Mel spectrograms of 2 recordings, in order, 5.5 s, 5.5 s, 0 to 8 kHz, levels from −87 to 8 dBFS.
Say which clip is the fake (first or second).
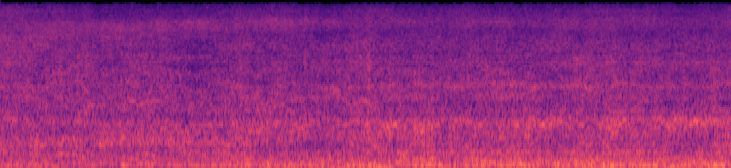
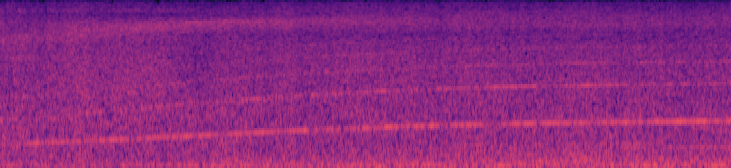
first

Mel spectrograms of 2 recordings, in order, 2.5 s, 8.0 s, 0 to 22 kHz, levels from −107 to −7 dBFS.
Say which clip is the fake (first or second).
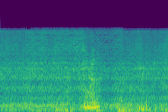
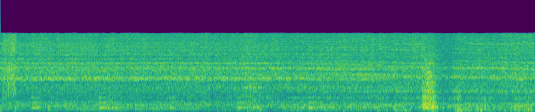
first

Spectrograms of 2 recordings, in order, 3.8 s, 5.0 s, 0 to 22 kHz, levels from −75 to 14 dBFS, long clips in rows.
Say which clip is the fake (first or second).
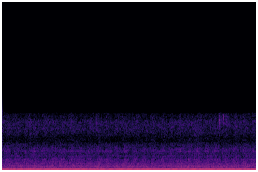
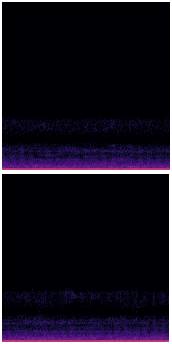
second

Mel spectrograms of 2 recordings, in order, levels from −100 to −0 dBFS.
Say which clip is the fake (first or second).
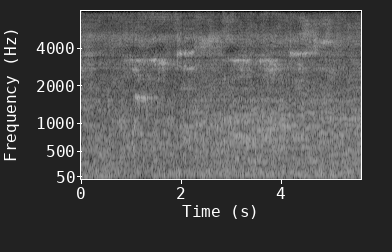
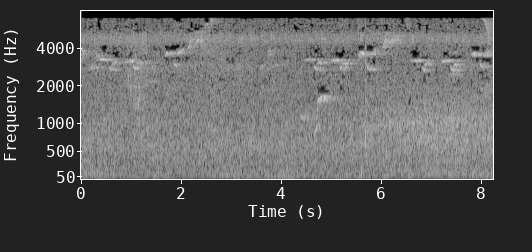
first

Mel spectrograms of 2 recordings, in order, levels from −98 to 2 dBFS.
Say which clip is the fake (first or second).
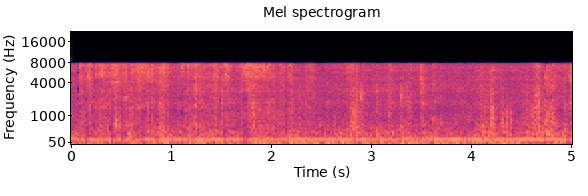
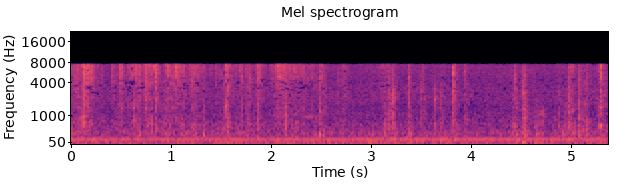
first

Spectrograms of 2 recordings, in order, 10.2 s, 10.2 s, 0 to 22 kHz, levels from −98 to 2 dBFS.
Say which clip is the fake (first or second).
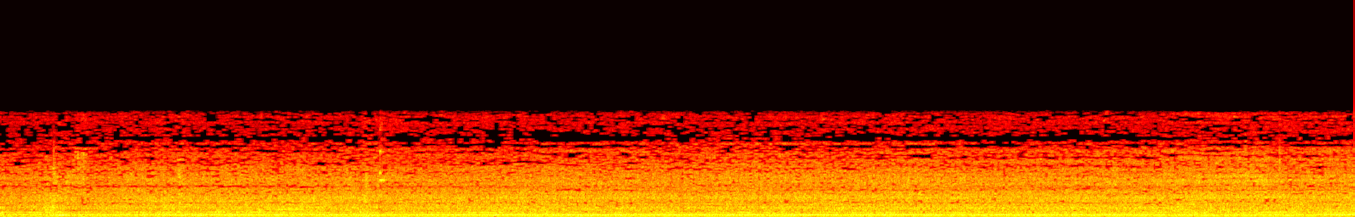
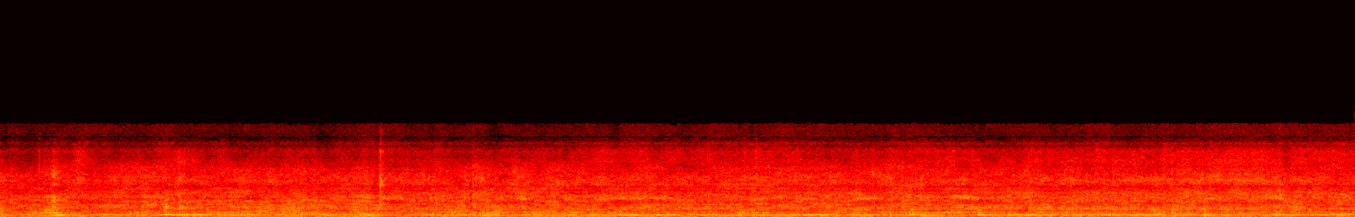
second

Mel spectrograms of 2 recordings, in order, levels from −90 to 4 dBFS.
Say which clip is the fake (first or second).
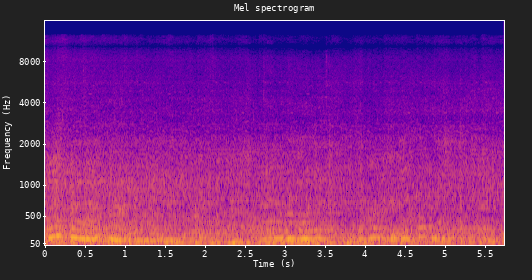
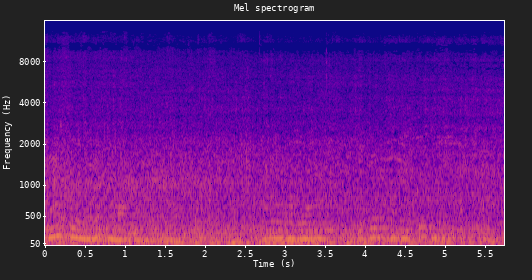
first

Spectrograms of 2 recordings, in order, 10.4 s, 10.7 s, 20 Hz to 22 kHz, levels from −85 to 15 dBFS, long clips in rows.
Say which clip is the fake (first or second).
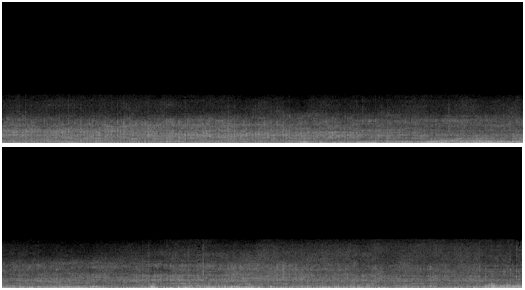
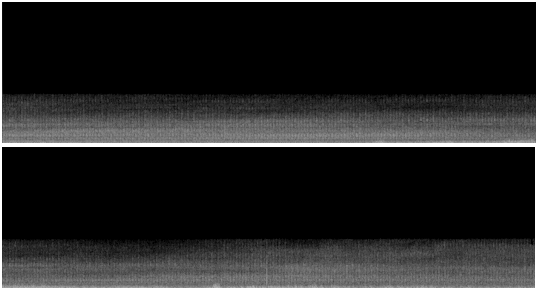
first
